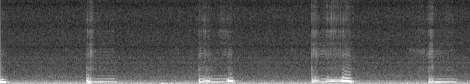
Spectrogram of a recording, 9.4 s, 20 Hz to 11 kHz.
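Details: Sleeping baby: soft whistling, squeaky snores at regular intervals, about 26 a minute, in a quiet room. Snoring.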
